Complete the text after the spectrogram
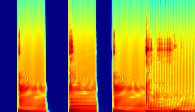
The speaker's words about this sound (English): In this case, I've chosen a bass sound with a fret buzz. Let's hear it one more time.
